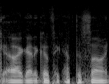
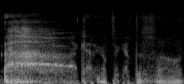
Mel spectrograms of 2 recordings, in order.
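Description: First: It sounds carefree and unbothered. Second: It sounds reluctant and full of dread.

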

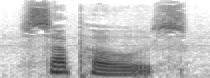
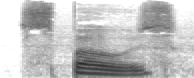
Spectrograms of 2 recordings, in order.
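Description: First: The word is said with two syllables. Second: The word is said as one syllable. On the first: "for suppose" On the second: "reduced to a single syllable"

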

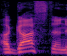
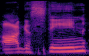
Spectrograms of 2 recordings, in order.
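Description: First: The name is said the speaker's usual way. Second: The name is said the way Floridians say it.

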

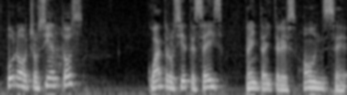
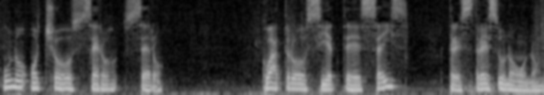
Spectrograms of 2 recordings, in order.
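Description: First: The number is said quickly. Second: The number is said slowly.

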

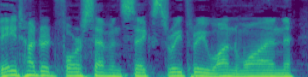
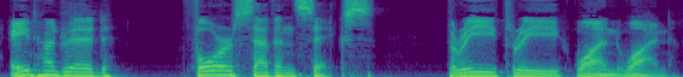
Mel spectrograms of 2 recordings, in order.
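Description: First: The number is said fast. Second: The number is said slowly.

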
